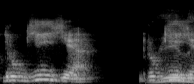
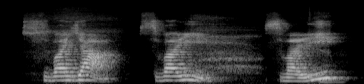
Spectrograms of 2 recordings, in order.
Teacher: all these vowels with y sound, you should not glue them into one long vowel. You should pronounce this y sound.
